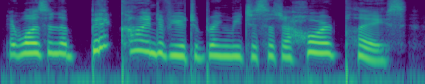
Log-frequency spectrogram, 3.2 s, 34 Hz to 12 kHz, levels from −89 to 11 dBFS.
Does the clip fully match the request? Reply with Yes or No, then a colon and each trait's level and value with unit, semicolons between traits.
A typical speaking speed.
No: fast, 280 wpm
